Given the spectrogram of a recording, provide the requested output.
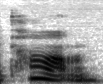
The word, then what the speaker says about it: TAM: I think it's pronounced I think it's pronounced tam, but I just say Tom because tam doesn't sound good.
